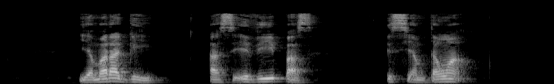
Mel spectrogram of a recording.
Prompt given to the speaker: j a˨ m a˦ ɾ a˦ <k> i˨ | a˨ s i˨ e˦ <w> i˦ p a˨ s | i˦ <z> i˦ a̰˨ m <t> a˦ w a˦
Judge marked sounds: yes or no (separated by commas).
no, no, no, yes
